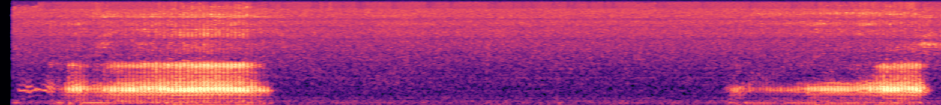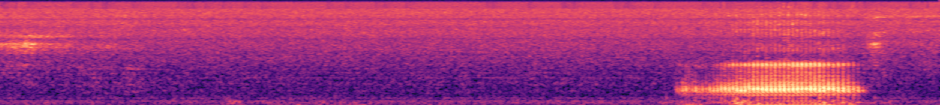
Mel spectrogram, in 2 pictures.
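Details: Snoring while asleep in a car: three rough, buzzing snores with quiet pauses of several seconds over low engine hum.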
